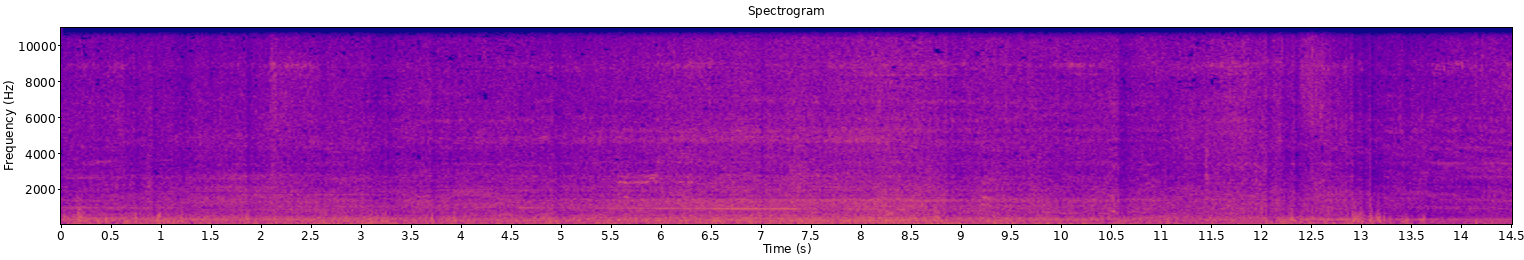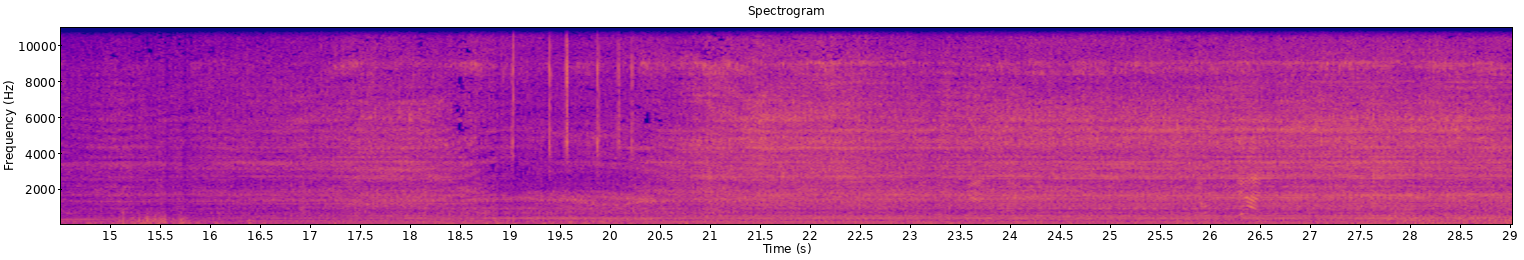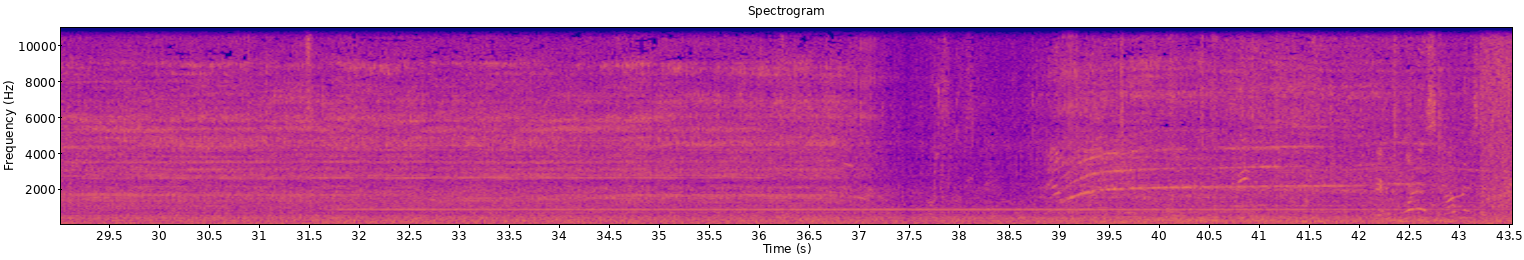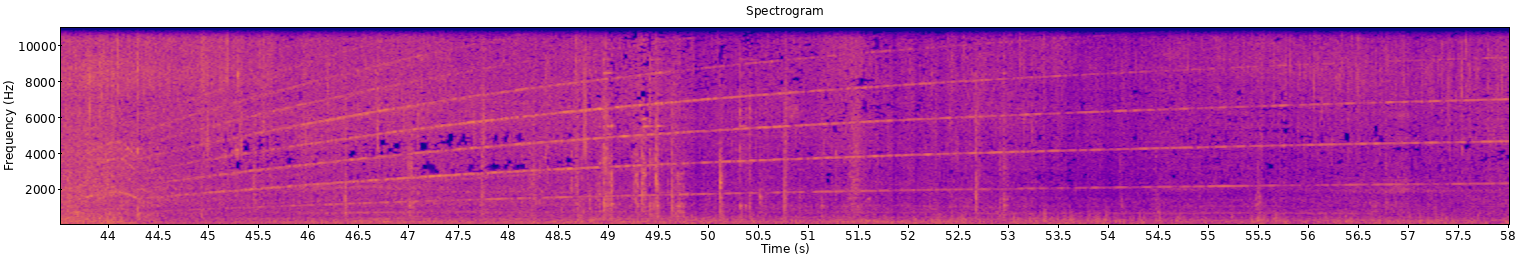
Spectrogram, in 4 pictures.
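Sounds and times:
high steady whine: 0:00.0 - 0:58.0
outboard motor running: 0:00.0 - 0:58.0.

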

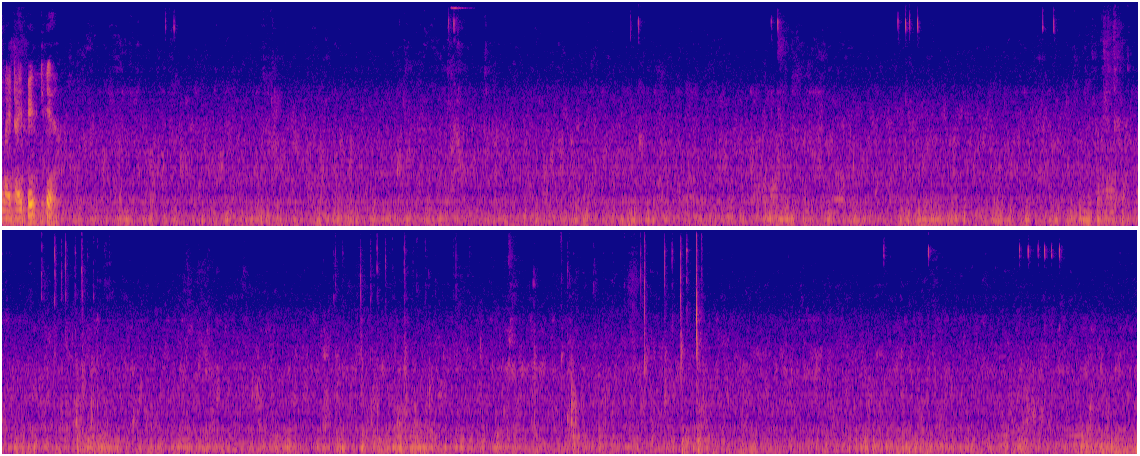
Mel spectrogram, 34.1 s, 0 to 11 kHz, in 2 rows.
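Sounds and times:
steady low hum: 0:00.0 - 0:34.0
computer keyboard typing: 0:16.8 - 0:18.7, 0:21.9 - 0:24.3, 0:24.9 - 0:27.7, 0:32.3 - 0:33.0.

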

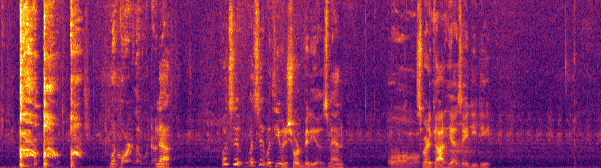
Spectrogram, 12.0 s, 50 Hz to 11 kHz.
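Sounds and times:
man coughing harshly: 0:00.4 - 0:01.7.

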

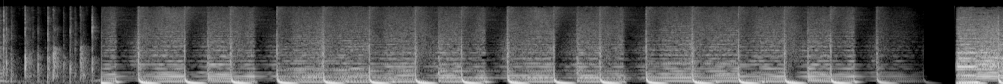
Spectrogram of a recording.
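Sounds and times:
people clapping: 0:00.0 - 0:01.2
music with deep bass beat: 0:01.0 - 0:09.0.

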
